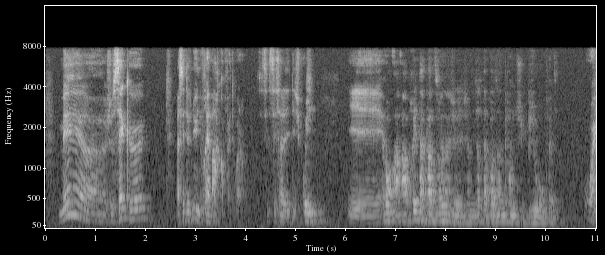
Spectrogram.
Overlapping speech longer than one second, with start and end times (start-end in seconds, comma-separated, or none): none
